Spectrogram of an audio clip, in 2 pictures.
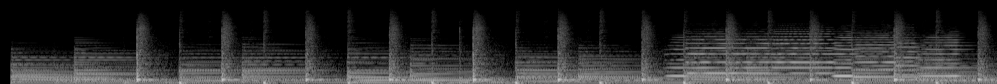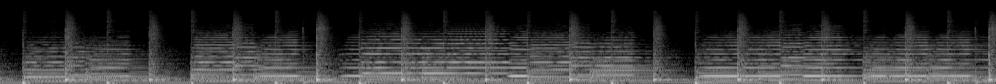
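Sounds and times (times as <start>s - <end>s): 
jazz music: 0.2s - 19.9s.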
